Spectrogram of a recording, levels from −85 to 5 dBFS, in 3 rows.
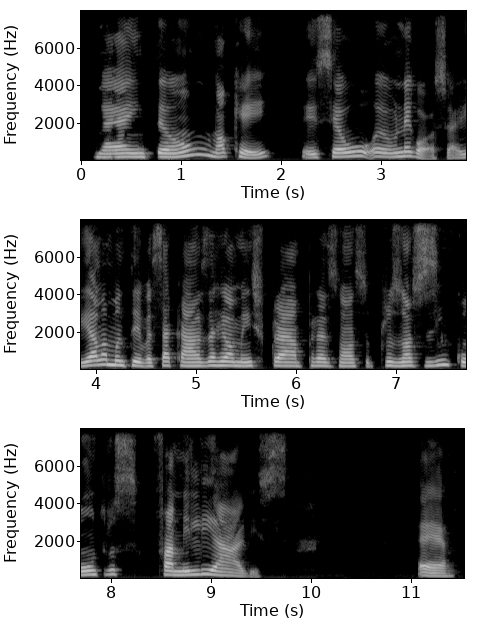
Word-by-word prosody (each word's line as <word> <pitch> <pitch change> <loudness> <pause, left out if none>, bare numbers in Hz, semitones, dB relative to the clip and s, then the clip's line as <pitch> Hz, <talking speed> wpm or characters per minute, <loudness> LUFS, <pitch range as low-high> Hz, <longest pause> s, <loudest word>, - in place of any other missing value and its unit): né, 185 +1 +2
então 195 +9 0
ok, 200 -1 -2 0.3
esse 170 +5 -4
é 200 - +4
o 230 +1 +1
é 210 -2 0
o 200 - -2
negócio, 230 -2 -3
aí 175 +5 -3
ela 240 +4 +4
manteve 215 -6 +3
essa 200 +4 0
casa 195 0 +1
realmente 205 -1 +1
pra 195 -2 +2
para 200 +1 -2 0.6
os 205 -2 0
nossos 200 0 -1
encontros 220 -2 -1
familiares. 190 - 0 1.3
É, 145 -4 +1
200 Hz, 115 wpm, -25 LUFS, 190-215 Hz, 1.3 s, é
